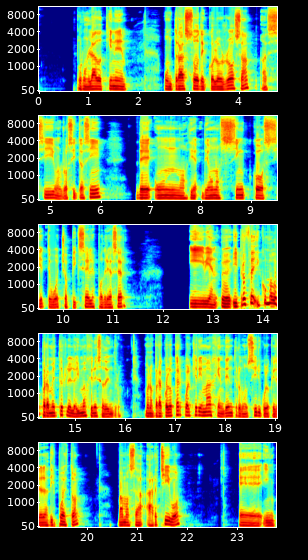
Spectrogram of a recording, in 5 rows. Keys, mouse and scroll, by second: 3.6 click, 5.2 click, 6.5 click, 6.9 click, 7.2 click, 7.5 click, 8.0 click, 8.3 click, 9.0 click, 9.5 click, 10.2 click, 21.0 click.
